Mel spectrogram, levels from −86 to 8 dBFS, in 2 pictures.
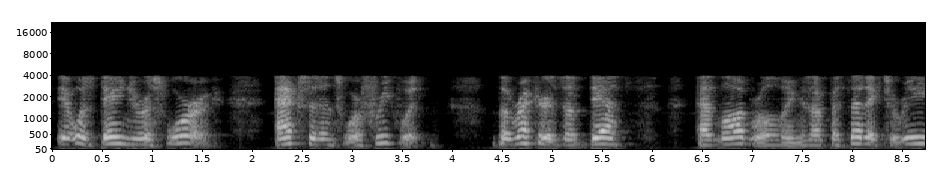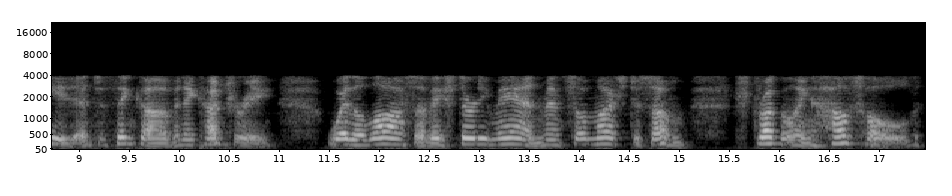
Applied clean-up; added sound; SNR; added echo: none; none; none; reverberation time 0.2 s.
